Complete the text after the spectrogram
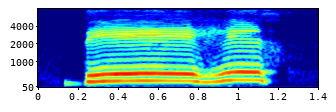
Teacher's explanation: अवग्रह के कारण आपको हे की मात्रा को लंबा खींचना है और लंबा खींचते हुए देखिए अवग्रह के बाद में आधा स लिखा हुआ है, मात्रा के अंदर है स, वो आधा स अपन हे को खींचते हुए बोलेंगे।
